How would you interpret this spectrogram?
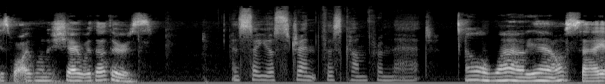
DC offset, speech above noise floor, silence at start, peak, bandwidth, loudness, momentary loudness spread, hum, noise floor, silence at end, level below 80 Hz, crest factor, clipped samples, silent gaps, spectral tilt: under 0.1%; 21 dB; 0 s; 0 dBFS; 16.5 kHz; -17 LUFS; 22 LU; none; -40 dBFS; 0 s; -40 dBFS; 20 dB; under 0.1%; none; -2.5 dB/octave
